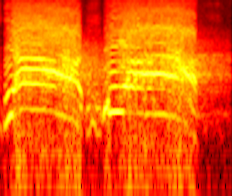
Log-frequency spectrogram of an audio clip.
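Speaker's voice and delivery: high shouted ah; mock battle yell. Boy waving stick to impress, mock war cry. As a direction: yell like a kid showing off.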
